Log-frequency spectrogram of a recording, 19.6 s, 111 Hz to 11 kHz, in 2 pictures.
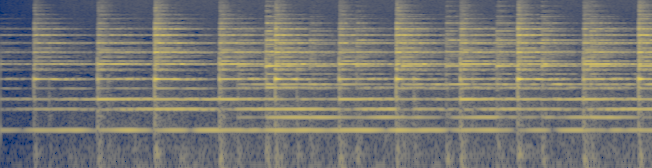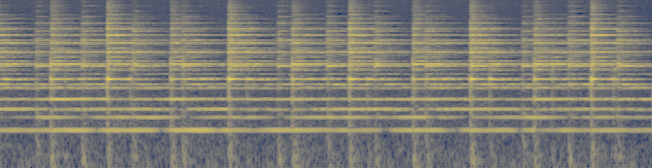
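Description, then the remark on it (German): Church bells of the Maria Kunterweg pilgrimage church in Ramsau near Berchtesgaden ring the noon chime in a steady, continuous peal, strikes overlapping in a rich sustained wash of tones, clear with no voices. “Das 12 Uhr läuten kommt heute aus der Wallfahrtskirche Maria Kunterweg in der Ramsau bei Berchtesgaden.”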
